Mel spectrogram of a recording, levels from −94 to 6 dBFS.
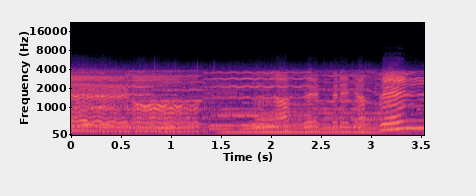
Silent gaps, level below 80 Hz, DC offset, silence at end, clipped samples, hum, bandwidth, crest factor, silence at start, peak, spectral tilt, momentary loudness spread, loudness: none; -54 dBFS; 0.2%; 0 s; under 0.1%; none; 6.4 kHz; 16 dB; 0 s; -8 dBFS; -7.5 dB/octave; 7 LU; -25 LUFS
